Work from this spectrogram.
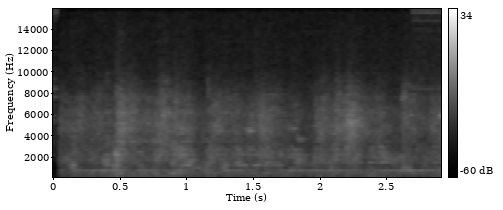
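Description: A Kolkata local train running between Dum Dum and Majerhat near Bagbazar, a steady rumble and rattle of the carriages with a faint high whine, continuous and close throughout.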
